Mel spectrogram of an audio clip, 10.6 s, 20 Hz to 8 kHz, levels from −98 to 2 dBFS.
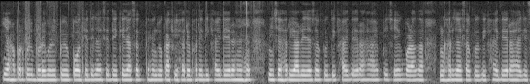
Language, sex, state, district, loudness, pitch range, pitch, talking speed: Hindi, male, Uttarakhand, Uttarkashi, -15 LUFS, 170-175 Hz, 170 Hz, 220 wpm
